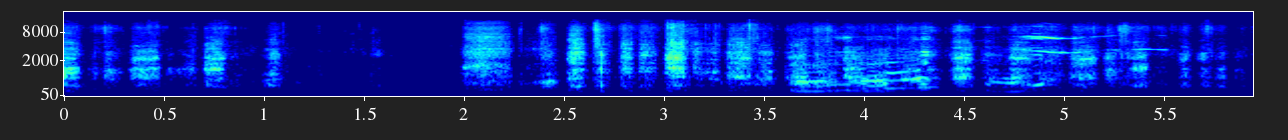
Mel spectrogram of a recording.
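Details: Labrador Retriever panting while trying to play with a hedgehog: quiet, rapid, breathy huffs in a steady rhythm of several per second, with a brief pause partway through.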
